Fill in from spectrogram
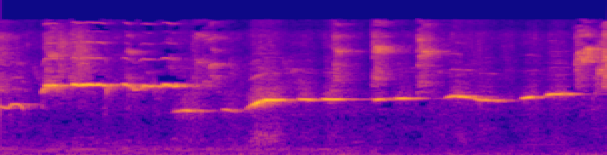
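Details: Dancing cockatiel, a pet, whistles a tune: a short low note, a higher held tone, then a lower whistle that climbs slowly in steps, with scratchy chirps in between.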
